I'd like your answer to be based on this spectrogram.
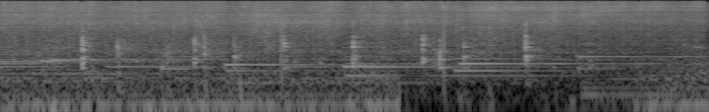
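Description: Blanched beef chunks hit a wok with bean paste and fry with a steady sizzle, while a spatula scrapes and clinks against the metal in short, irregular strokes.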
